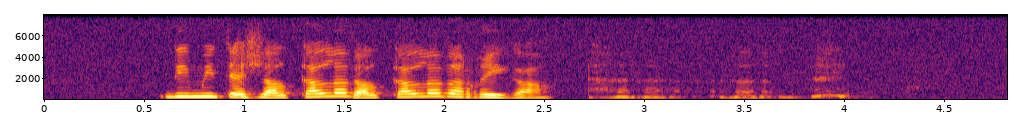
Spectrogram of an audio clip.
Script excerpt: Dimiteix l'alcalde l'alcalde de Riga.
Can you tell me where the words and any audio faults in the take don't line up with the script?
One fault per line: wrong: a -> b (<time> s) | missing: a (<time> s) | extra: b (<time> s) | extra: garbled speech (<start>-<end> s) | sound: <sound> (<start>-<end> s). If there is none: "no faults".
sound: laugh (2.7-4.3 s)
